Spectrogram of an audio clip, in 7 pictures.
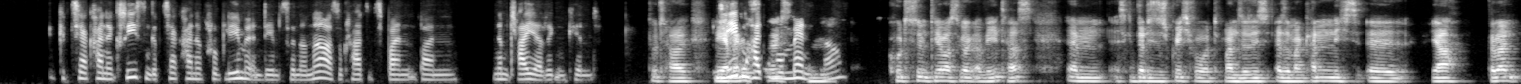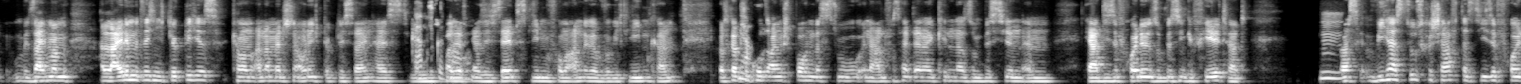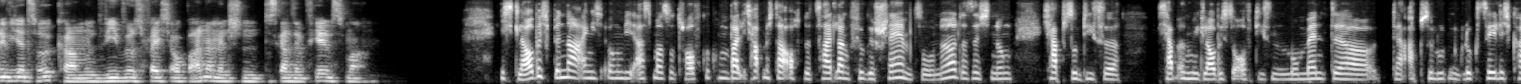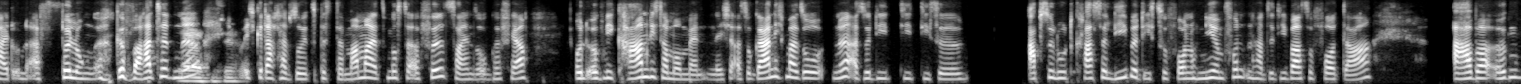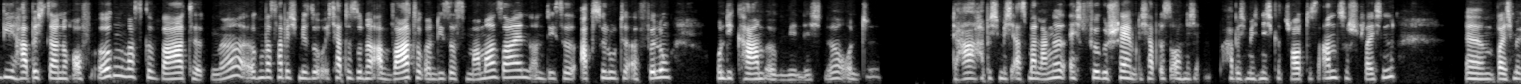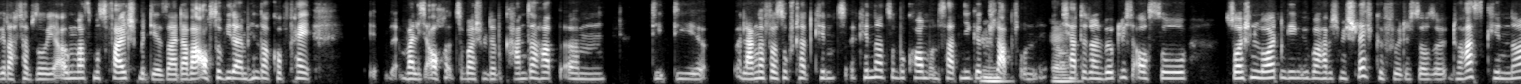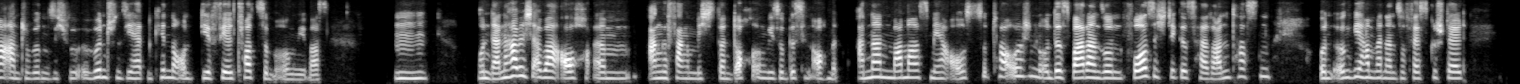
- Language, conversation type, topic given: German, podcast, Welche kleinen Alltagsfreuden gehören bei dir dazu?
- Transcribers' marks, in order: other background noise; stressed: "Erfüllung"; laughing while speaking: "gewartet"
